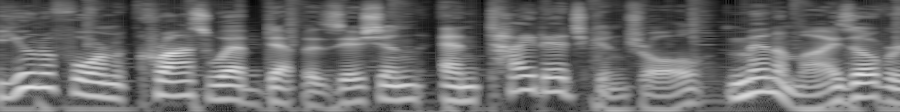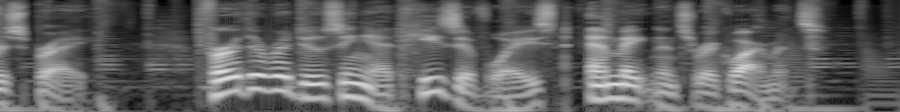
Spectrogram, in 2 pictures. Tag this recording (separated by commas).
Music, Speech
